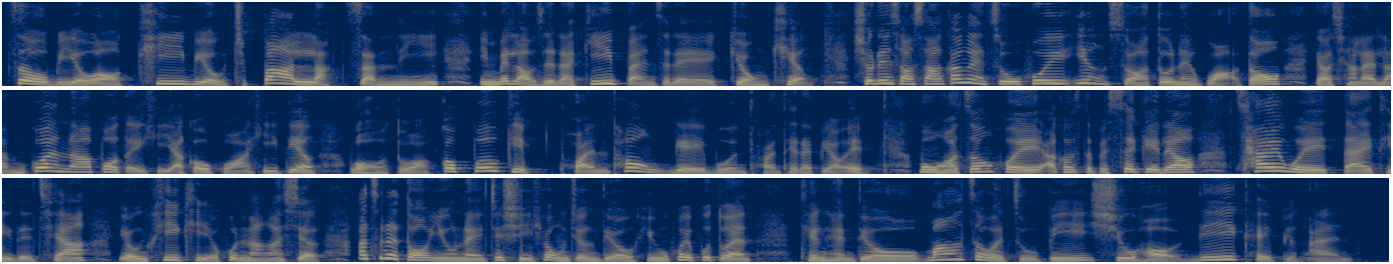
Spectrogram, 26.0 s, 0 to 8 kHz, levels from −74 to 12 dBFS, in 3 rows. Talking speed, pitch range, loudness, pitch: 270 characters per minute, 180-245 Hz, -24 LUFS, 205 Hz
